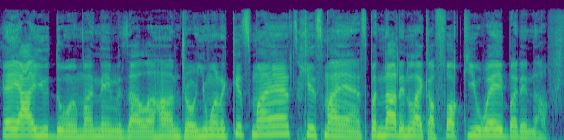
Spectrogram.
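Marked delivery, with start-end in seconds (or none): 0.0-3.7 flirty come-on delivery. Asked by the other speaker to imitate him hitting on somebody, imitating Alejandro flirting. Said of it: "Do an impression of me hitting on somebody".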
